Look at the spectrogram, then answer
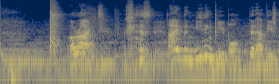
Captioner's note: claps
